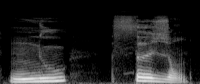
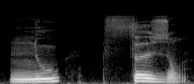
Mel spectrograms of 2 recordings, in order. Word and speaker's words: faisons: So it's quite strange because French people tend to pronounce faisons. Okay? So like here, this AE is not pronounced like normally we should pronounce it like E, but then like E. Okay? Nous faisons. Nous faisons.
